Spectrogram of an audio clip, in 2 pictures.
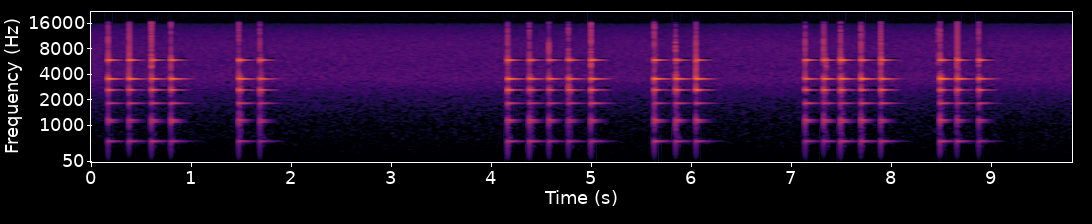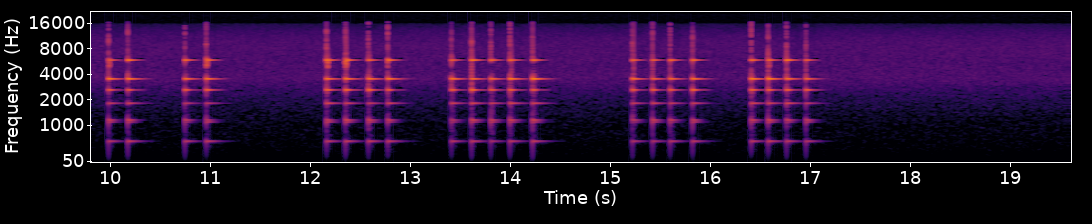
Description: Tap code, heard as taps on a metal pipe, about 5 knocks a second. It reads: R XXGUT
